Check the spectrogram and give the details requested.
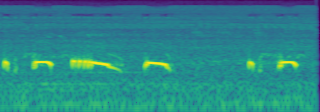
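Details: A spotted dove used as a trapping lure coos repeatedly. Brief arched notes lead into a drawn-out rolling coo that falls away, then the short notes begin again, against quiet background noise.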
